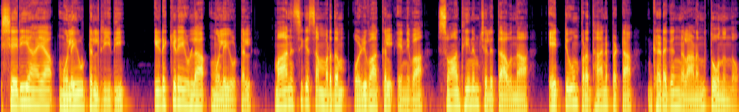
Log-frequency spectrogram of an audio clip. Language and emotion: Malayalam, neutral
